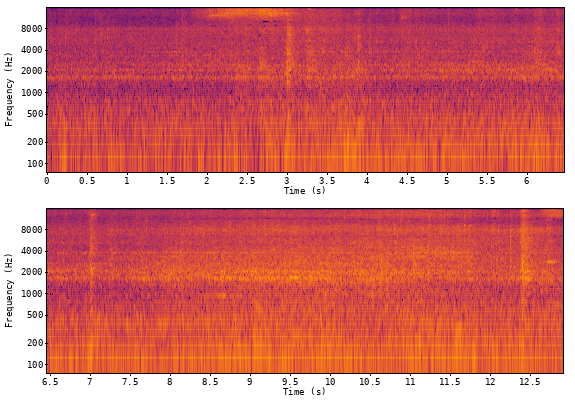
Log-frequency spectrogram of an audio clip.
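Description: Passenger train coaches rolling past, with a steady low wheel rumble and a few sharp clacks, growing a little louder in the second half.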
